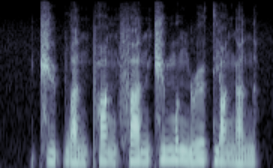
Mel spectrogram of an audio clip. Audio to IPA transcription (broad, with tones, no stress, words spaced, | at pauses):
t͡ɕy˨˦ pwa˨˦npʰɑ˥˨ŋ fa˦n t͡ɕy˦mɤ˥˨ŋɻɻ̩˦ t̪jɑ˥˨ŋa˥˨n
